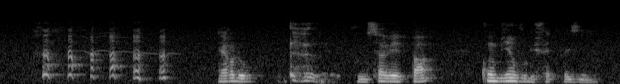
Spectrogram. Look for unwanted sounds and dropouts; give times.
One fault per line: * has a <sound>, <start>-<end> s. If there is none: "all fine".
* has a laugh, 0.3-1.9 s
* has a cough, 2.8-3.4 s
